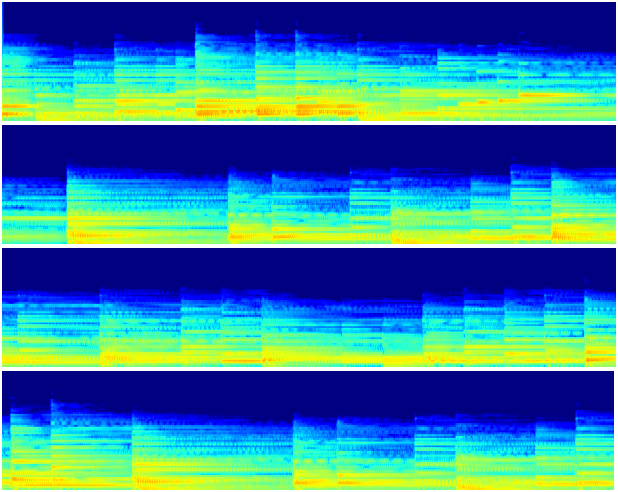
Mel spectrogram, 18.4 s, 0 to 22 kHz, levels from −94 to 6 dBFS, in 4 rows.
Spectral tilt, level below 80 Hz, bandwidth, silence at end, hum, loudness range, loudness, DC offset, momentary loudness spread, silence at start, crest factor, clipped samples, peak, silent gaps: -9.5 dB/octave; -40 dBFS; 6.8 kHz; 0 s; none; 5 LU; -26 LUFS; under 0.1%; 8 LU; 0 s; 16 dB; under 0.1%; -10 dBFS; none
